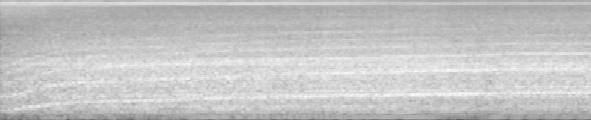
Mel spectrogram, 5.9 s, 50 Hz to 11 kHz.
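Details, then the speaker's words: LT230 transfer case, reported noisy, freshly filled with oil and not warming up, spun up fast on the bench: steady layered whine rising briefly then holding pitch; cause unknown, to be stripped. "take off you can hear it's a bit whiny so what have we got I don't know"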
